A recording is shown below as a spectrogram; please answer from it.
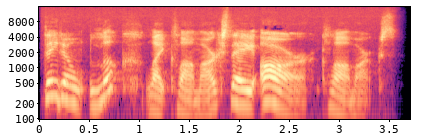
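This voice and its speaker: A woman's voice: on the low side, sing-song, takes it slowly, full character voice. A woman voicing a sceptical school matron in an audiobook, firm and coaxing, trying to sound reassuring. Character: stern but soothing, sceptical school matron. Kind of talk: audiobook character voice.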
